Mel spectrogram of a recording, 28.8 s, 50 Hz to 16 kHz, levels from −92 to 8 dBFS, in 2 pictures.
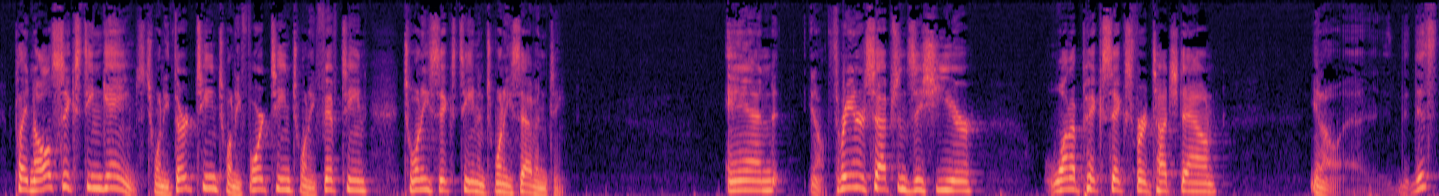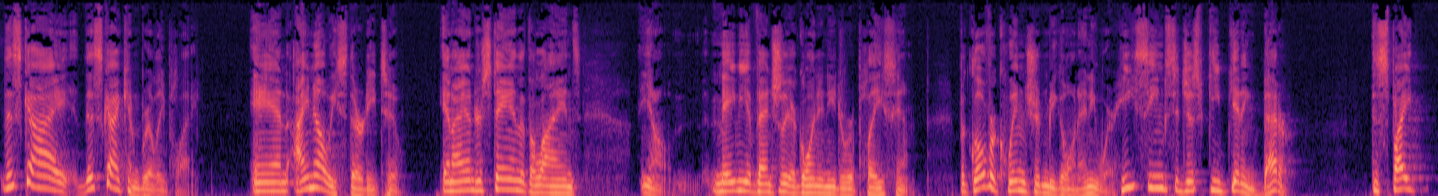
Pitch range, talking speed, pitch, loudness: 120-190 Hz, 150 wpm, 165 Hz, -18 LUFS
